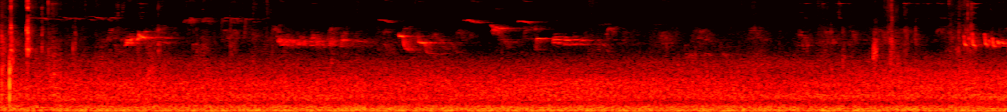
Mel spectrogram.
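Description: A small songbird singing a run of short, high chirping phrases for several seconds, over a steady low background noise.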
